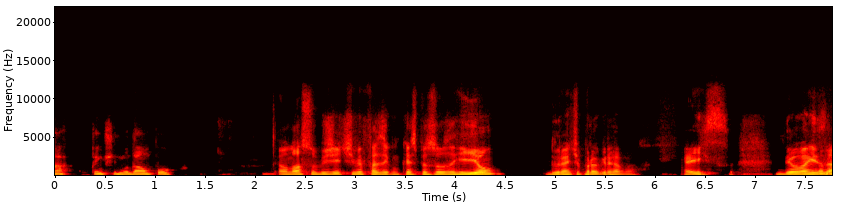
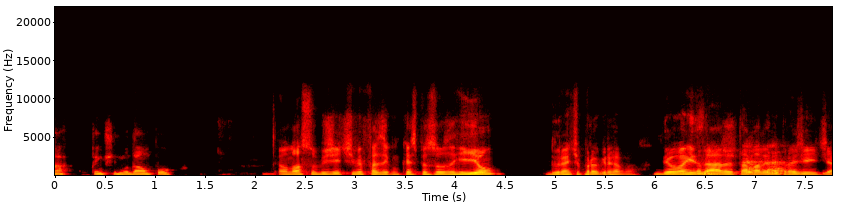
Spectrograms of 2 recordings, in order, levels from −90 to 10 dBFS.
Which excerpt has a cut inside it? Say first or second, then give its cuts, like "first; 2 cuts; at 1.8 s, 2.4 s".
second; 1 cut; at 5.9 s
